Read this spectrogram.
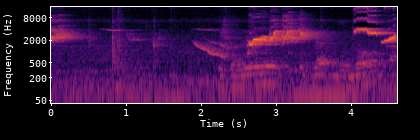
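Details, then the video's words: Common iora in full song: a quiet high whistled note, then a long descending slurred whistle, followed by louder bursts of bright, buzzy high notes and a short twittered ending. "larwo Gacor"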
